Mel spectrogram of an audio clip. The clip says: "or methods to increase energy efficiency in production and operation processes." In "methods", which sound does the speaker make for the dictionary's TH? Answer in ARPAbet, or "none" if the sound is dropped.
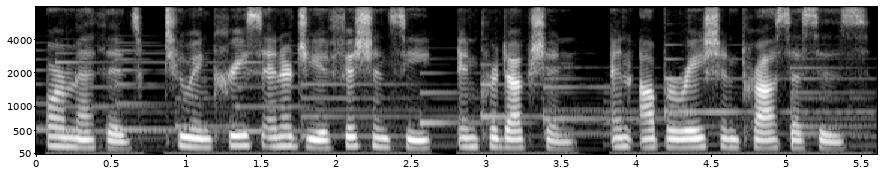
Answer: TH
